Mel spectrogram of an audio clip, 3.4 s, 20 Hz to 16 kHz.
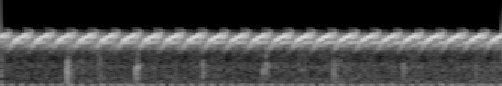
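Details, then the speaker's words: New exterior 12V siren/strobe home alarm after a slow arming delay: loud, high siren warbling rapidly and evenly at about three and a half sweeps a second with no dropouts. Siren working normally. "Took a while, but it worked."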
